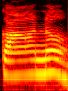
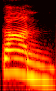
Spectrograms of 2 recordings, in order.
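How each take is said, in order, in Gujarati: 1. અંતિમ n એક પૂર્ણ અક્ષર છે. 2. અંતિમ n ટૂંકો કપાયેલો છે, કોઈ સ્વર નથી. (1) "તો એ આખો ન" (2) "તો એ અડધો ન"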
